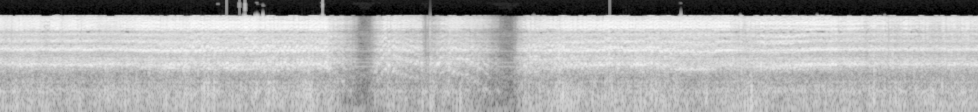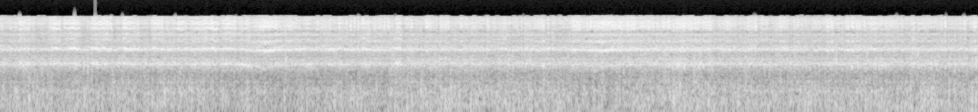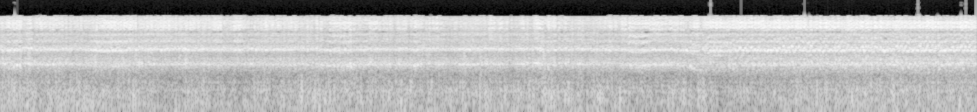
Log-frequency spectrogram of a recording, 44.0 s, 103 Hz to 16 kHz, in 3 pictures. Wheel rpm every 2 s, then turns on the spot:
230, 210, 150, 40, 160, 200, 230, 230, 230, 230, 230, 230, 230, 230, 230, 230, 230, 230, 230, 230, 200, 190.
none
